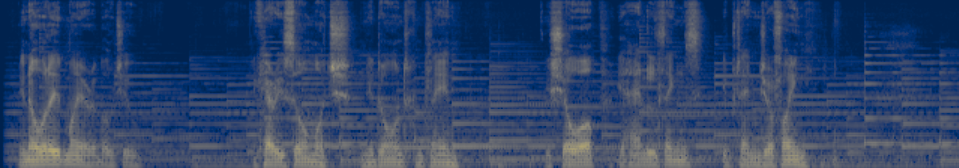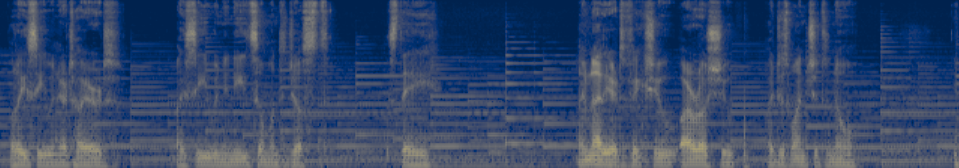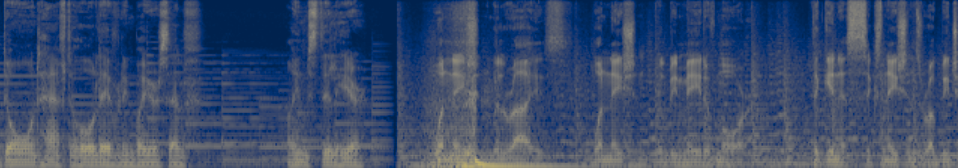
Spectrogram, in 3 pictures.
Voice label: commercial, Native Cork, with a deep friendly; Actors, Cork

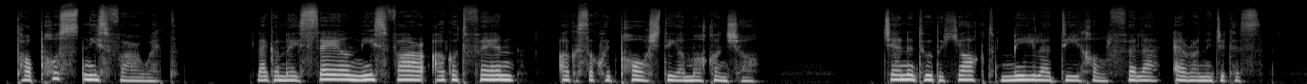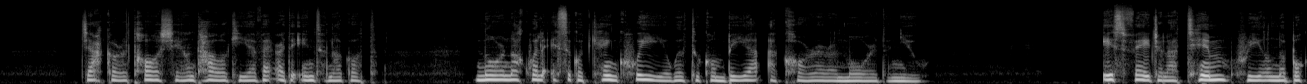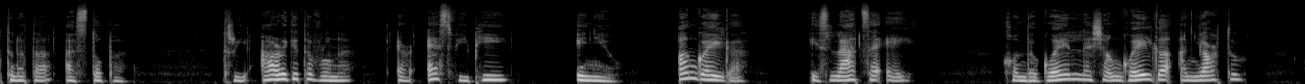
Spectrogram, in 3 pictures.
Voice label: irish

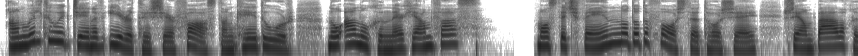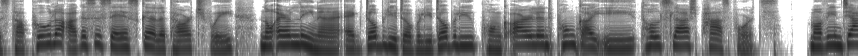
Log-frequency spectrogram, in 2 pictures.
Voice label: irish language, female

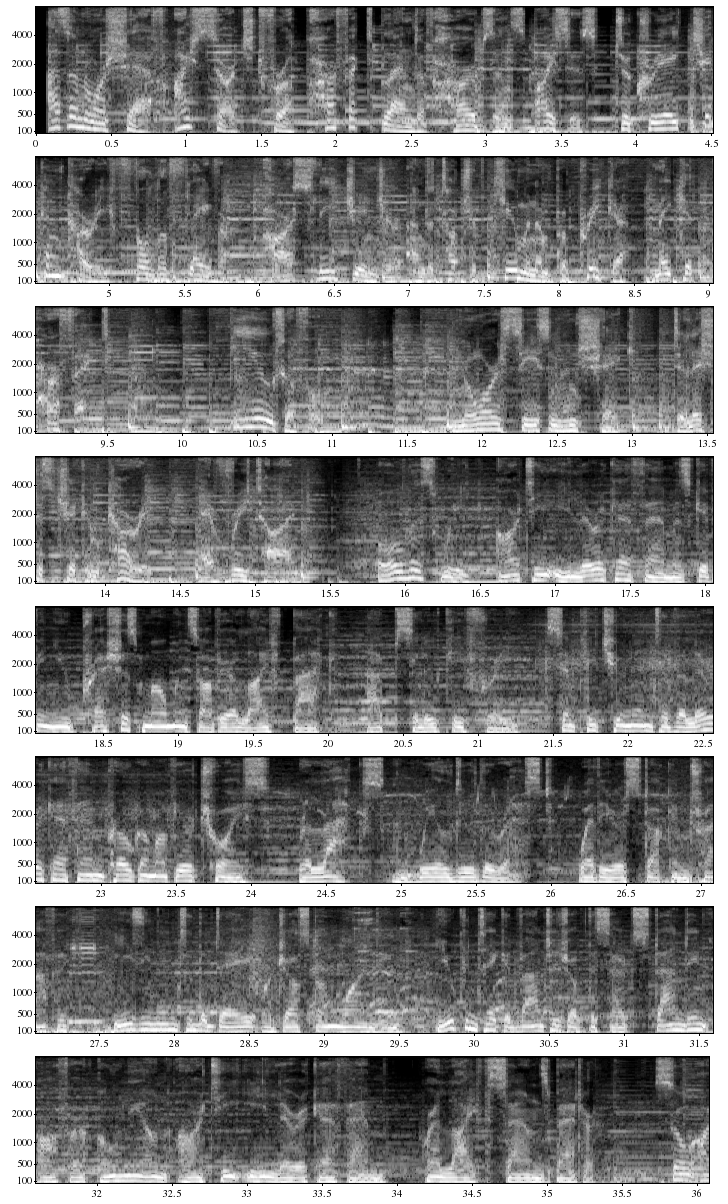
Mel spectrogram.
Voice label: Commercial; Commercial Demo

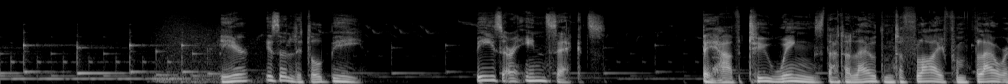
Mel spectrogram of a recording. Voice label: eLearning explainer

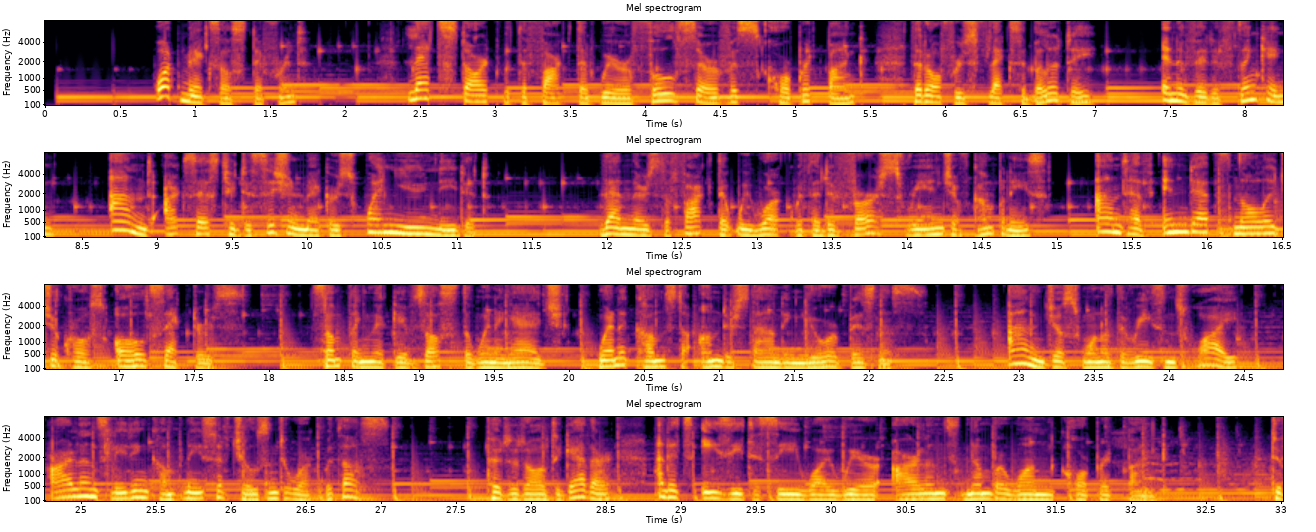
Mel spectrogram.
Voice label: commercial

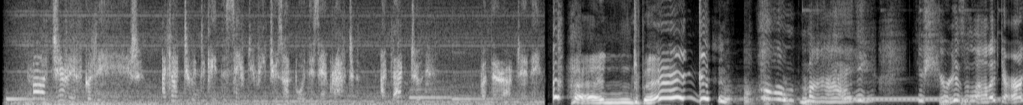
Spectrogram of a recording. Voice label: animation

